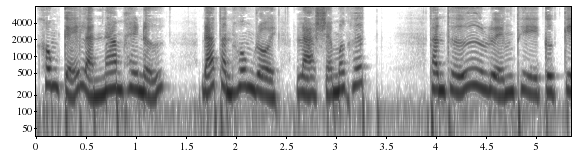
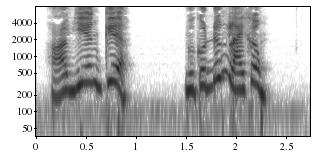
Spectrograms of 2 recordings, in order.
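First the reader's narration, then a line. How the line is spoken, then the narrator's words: Shout. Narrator (Vietnamese): Trác Thiên Hùng quát lên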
